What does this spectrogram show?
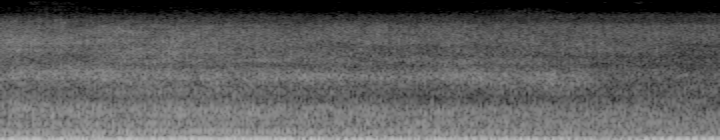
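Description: Diesel-hauled passenger express train pulling out and moving away, a steady low rumble of its wheels on the rails and its locomotive.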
